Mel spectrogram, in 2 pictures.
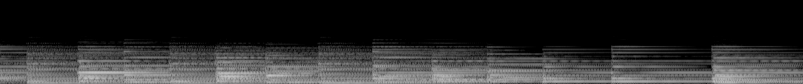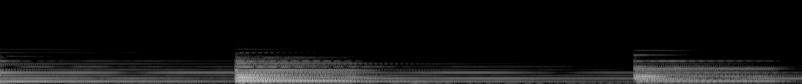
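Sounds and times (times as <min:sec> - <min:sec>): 
piano prelude in C minor: 0:00.0 - 0:16.0.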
